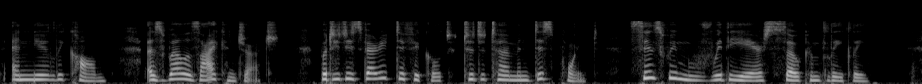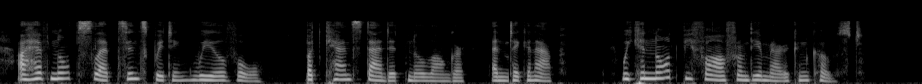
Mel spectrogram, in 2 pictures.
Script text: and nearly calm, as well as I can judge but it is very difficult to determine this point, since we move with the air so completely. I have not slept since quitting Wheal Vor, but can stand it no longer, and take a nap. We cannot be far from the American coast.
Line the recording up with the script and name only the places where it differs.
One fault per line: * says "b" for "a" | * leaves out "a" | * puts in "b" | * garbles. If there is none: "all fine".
all fine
